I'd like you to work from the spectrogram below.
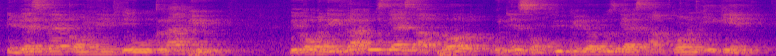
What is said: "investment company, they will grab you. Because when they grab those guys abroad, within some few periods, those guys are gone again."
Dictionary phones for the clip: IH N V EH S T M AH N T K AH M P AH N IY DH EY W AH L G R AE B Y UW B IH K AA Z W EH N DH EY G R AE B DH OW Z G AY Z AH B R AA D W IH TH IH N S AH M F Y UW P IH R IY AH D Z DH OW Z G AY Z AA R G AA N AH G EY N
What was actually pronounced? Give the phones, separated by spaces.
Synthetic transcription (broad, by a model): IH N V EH S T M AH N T K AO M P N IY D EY W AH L G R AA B Y UW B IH K AA S W EH N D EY G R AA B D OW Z G AY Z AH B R AA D W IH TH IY N S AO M F Y UW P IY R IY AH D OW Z G AY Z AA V G AA N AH G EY N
